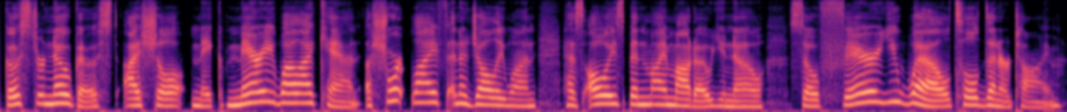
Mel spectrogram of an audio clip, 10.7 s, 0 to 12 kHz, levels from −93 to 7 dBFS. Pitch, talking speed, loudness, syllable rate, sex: 225 Hz, 175 wpm, -15 LUFS, 4.1 syllables/s, female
